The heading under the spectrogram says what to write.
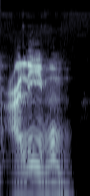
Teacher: Ditukarkan. Daripada bunyi nun itu mun jadi tukarkan kepada bunyi mim. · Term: hukum iqlab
